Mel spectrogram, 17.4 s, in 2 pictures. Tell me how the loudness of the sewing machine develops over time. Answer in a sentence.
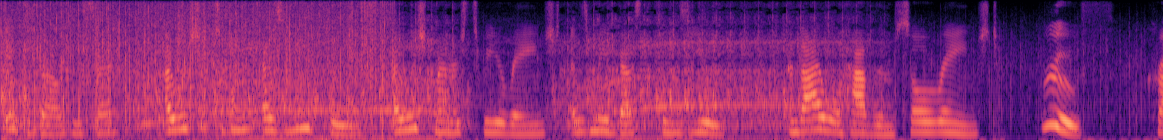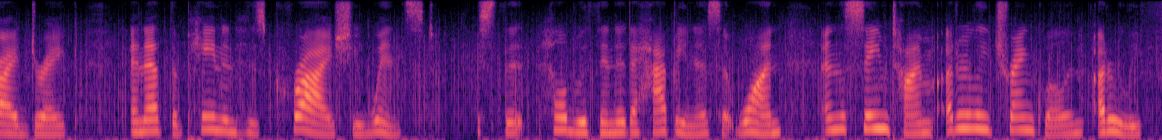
The loudness of the sewing machine stays about the same.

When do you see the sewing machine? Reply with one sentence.
The sewing machine can be heard from 0.0 to 6.8 s.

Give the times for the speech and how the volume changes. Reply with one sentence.
The speech can be heard from 0.0 to 17.3 s, at a steady volume.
